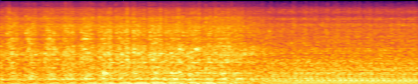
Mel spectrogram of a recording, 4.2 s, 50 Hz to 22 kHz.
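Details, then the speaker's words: 1940s–1950s Willys Jeep (1946–1955 collection), fresh battery fitted, ignition grounding being sorted; steady starter churning with uneven beat, two or three a second, never catches; suspected no spark, thought it popped once; cranks but won't start. "I don't think we're getting spark. Oh. Thought it popped once though."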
